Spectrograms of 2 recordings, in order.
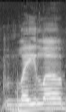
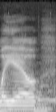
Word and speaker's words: Leila: It's Leila Mley, not Leel. So, let me make that correction now.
